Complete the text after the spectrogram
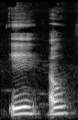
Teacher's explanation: तीसरा है अर्धसंवृत, जिन स्वरों के उच्चारण में मुख द्वार आधा बंद रहता है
